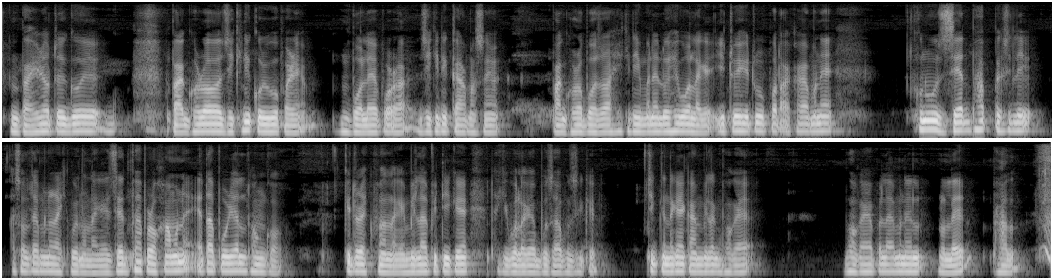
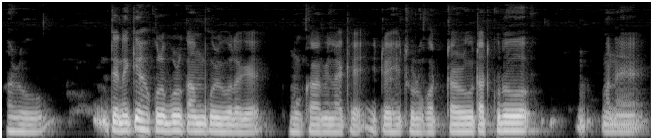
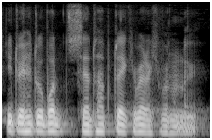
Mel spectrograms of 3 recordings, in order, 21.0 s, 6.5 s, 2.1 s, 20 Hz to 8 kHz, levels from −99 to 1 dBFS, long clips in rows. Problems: none marked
